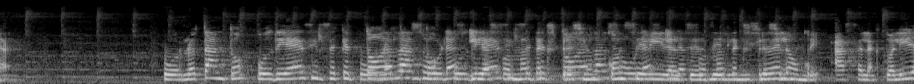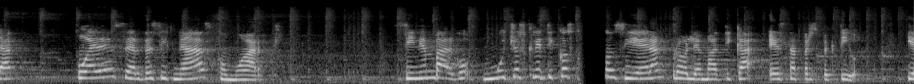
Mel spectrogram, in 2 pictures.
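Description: Three faults are audible. From 2.23 to 8.09 s a doubled audio track plays: a full-band copy about 5 dB quieter trails roughly two seconds behind, most likely from a second capture path, showing as repeated spectrogram patterns. At 14.93 to 15.21 s a call audio freeze fills 259 ms, a fading buzz or hiss then about 170 ms of silence, likely from an emptied jitter buffer. Nothing is lost, so everything after it arrives late. From 17.39 to 18.22 s a jitter buffer speed-up runs the sound at 110% with pitch unchanged, trimming about a tenth of a second, visible as cut-out waveform cycles.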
